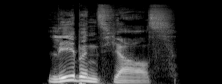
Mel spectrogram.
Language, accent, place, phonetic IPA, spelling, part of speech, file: German, Germany, Berlin, [ˈleːbn̩sˌjaːɐ̯s], Lebensjahrs, noun, De-Lebensjahrs.ogg
- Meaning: genitive singular of Lebensjahr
